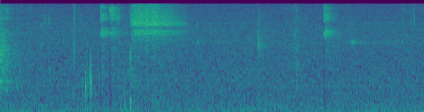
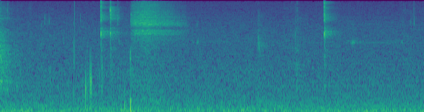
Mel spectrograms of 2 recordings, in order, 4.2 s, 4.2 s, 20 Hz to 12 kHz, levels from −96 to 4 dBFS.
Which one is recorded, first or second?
second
